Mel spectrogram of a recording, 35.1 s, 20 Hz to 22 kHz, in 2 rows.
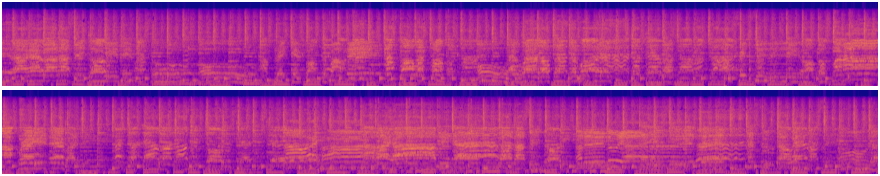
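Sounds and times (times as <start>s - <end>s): bass line: 0.0s - 35.0s
percussion: 0.0s - 35.0s
voices singing a hymn: 0.0s - 35.0s.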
